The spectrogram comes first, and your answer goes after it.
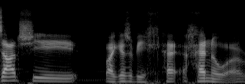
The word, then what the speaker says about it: Genoa: Oh, it is actually Genoa, not Genoa. Interesting. I'm trying to think then. Oh, is it really Geordie? Okay, Sophia. Okay, Sophia. Right. That's interesting then. So the English and Spanish pronounce it differently. The stress is in a different place.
